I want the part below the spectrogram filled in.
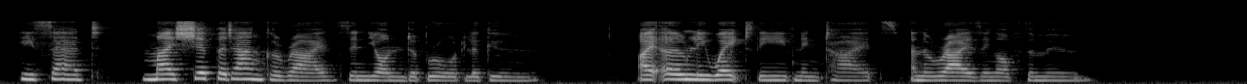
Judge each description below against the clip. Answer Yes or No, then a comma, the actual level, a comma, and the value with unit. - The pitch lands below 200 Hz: Yes, high, 190 Hz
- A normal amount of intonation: Yes, average, 3.8 semitones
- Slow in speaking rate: Yes, slow, 110 wpm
